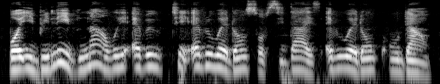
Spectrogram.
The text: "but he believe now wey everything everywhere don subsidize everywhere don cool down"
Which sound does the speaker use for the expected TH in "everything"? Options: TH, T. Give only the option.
T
